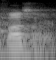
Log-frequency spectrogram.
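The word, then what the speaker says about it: Wosner: So, pronounces it Vuzner because he's Hungarian. I think Hungarian.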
